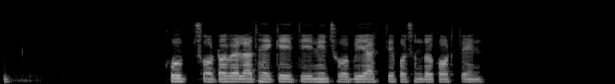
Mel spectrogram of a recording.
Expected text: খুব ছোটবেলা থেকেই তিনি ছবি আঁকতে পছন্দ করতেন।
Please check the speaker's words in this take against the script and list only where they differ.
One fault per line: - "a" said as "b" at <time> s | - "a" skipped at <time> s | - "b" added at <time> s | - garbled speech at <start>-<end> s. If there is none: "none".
none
